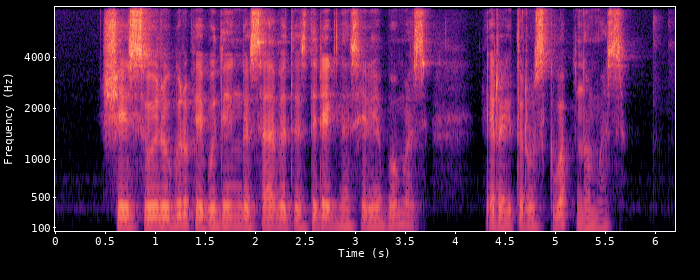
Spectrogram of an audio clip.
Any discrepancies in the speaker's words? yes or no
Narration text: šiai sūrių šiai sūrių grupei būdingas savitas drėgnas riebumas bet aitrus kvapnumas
yes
